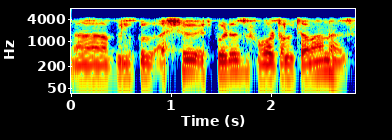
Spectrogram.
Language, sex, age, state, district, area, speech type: Kashmiri, male, 30-45, Jammu and Kashmir, Bandipora, rural, conversation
